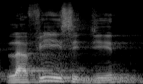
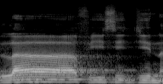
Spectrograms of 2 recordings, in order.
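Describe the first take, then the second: First: The vowel of the first word is kept short. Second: The vowel of the first word is drawn out long. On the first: It is truly in Sijjin. The speaker calls it right. "kalau pendek" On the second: It is not in Sijjin. The speaker calls it wrong. "jangan dibaca panjang ya. Nanti maknanya berbalik"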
